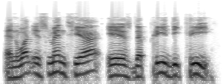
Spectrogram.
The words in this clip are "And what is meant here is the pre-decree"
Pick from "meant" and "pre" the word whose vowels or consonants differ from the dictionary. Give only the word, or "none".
none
